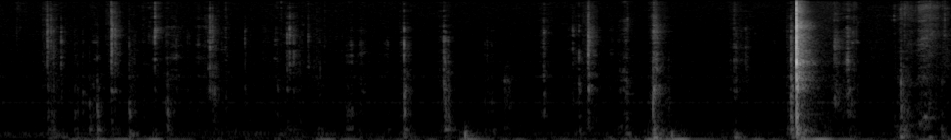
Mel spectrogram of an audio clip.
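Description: Plastic connectors click as they are plugged in.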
